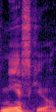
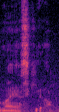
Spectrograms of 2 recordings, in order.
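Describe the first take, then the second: First: The first syllable sounds like 'me'. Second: The first syllable sounds like 'my'. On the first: The speaker calls it right. "it's Me SQL" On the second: The speaker calls it wrong. "not My SQL, even though that's how almost everybody pronounces it"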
